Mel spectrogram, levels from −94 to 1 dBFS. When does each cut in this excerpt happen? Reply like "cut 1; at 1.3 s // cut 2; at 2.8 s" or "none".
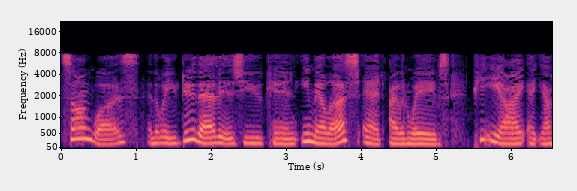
cut 1; at 1.1 s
